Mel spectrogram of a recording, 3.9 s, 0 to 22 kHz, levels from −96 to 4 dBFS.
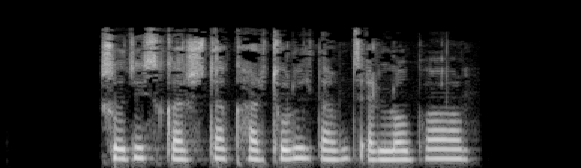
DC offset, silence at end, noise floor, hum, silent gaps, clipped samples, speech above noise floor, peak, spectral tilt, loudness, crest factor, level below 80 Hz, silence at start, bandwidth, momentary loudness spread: under 0.1%; 0.75 s; under -90 dBFS; none; none; under 0.1%; over 74 dB; 0 dBFS; -3.5 dB/octave; -16 LUFS; 18 dB; -62 dBFS; 0.7 s; 11.5 kHz; 4 LU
